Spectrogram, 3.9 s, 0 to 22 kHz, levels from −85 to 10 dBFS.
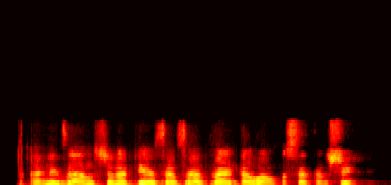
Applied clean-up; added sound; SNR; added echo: neural mask model DeepFilterNet 3.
